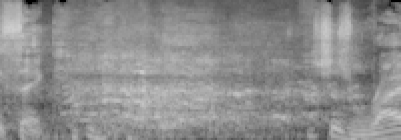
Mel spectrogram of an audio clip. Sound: audience laughing

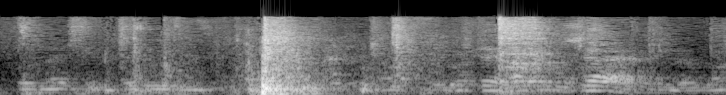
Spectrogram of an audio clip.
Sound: crash

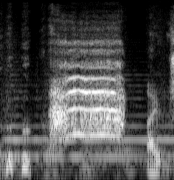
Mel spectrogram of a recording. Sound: impersonates monkey grunts; screeches

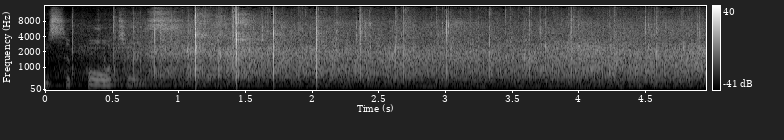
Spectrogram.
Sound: audience applauding

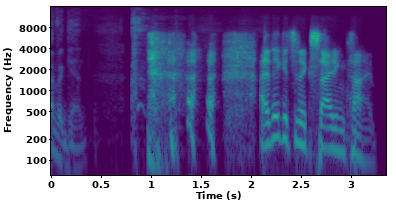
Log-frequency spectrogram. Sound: laughs

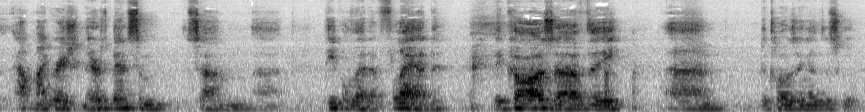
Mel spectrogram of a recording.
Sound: laughs

